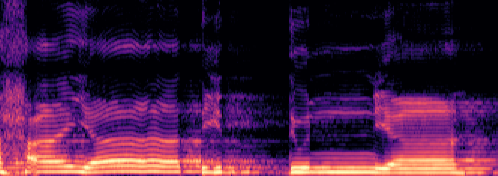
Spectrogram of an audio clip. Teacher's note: haya fathah berdiri 2 harokat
